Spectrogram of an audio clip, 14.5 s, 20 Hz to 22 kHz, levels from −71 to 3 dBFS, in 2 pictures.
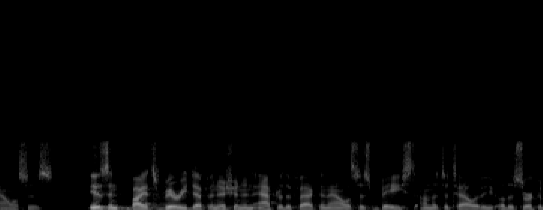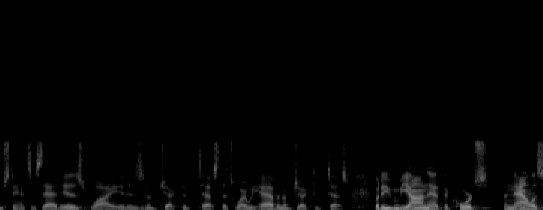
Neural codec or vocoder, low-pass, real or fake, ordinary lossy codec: none; 7.2 kHz; real; AAC, 48 kbps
